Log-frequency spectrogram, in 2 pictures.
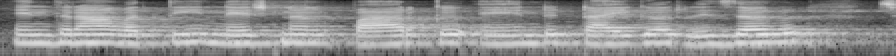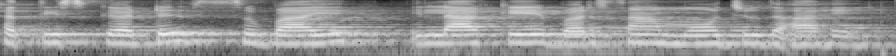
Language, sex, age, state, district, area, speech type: Sindhi, female, 30-45, Gujarat, Junagadh, urban, read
